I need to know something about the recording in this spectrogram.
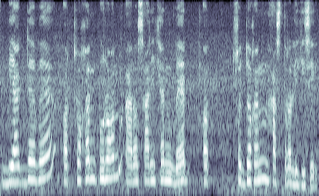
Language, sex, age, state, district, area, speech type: Assamese, female, 60+, Assam, Nalbari, rural, spontaneous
